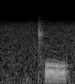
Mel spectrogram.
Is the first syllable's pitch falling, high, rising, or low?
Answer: low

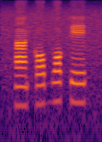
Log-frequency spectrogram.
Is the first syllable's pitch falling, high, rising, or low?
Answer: low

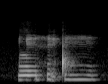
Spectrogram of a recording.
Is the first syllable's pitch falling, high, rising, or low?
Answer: low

